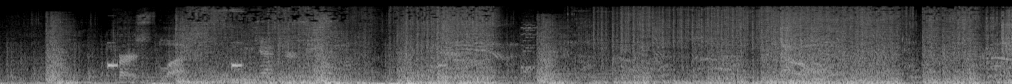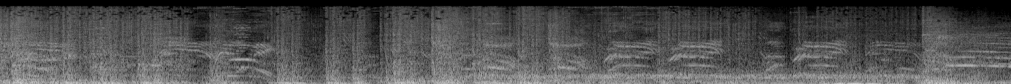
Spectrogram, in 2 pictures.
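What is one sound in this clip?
Rapid gunfire crackles in bursts throughout.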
